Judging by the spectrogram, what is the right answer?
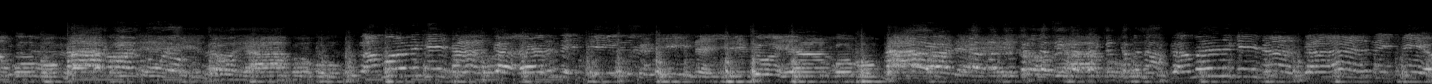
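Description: A man singing in Hausa over a steady beat of kalangu talking drums.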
